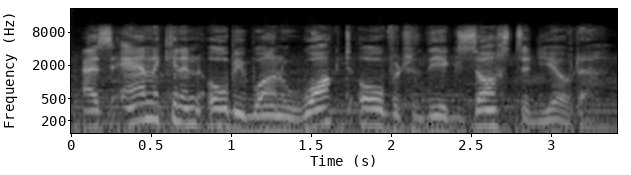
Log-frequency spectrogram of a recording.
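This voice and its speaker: A man narrates an audiobook in a dramatic, scripted storytelling style. His mid-pitched voice is very lively in its inflection, and music plays behind it. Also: fairly quick.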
